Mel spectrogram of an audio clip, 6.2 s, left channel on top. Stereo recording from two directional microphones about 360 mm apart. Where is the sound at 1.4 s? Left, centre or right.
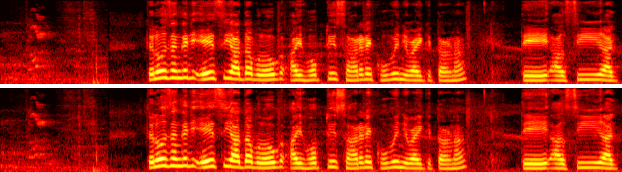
Centre.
